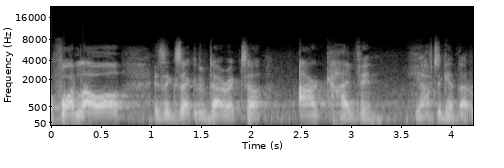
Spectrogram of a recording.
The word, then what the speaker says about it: Archivi.ng: Fuad Lawal is Executive Director, Archivi.ng. You have to get that right, even though it's Archivi.ng, but it's archiving when you pronounce it in full.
